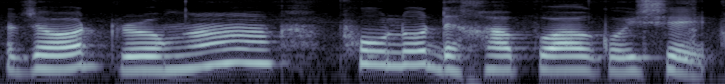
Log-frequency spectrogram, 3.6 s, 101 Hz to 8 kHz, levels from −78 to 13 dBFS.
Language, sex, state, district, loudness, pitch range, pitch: Assamese, female, Assam, Kamrup Metropolitan, -16 LUFS, 215-285 Hz, 225 Hz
